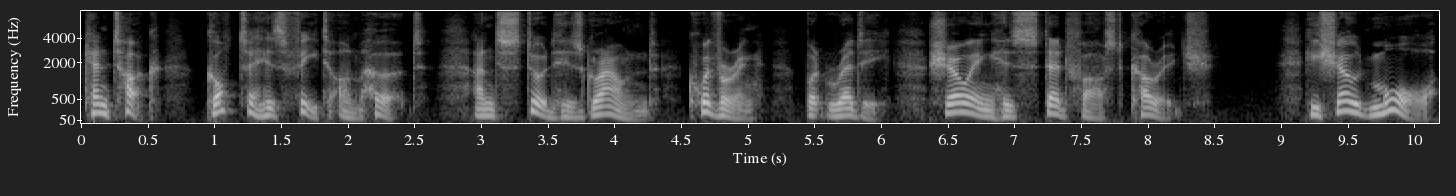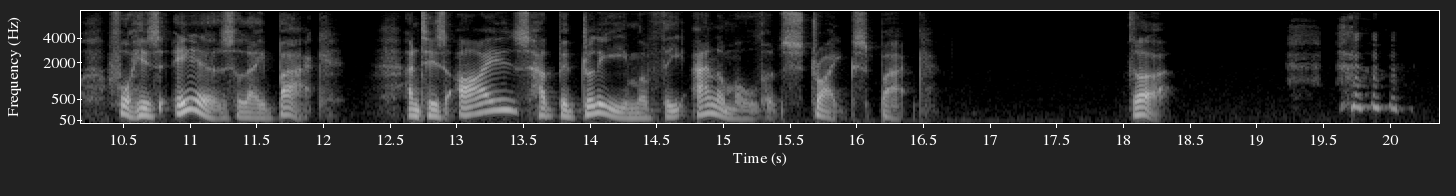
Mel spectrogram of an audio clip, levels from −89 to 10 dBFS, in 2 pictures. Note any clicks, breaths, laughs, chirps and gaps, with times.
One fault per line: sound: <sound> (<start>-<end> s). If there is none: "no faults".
sound: laugh (19.2-20.2 s)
